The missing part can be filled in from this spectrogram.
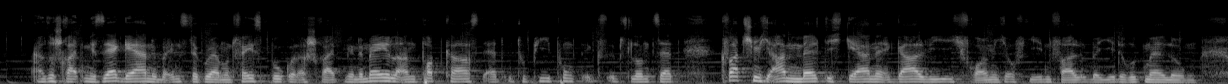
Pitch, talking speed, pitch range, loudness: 125 Hz, 165 wpm, 115-135 Hz, -27 LUFS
